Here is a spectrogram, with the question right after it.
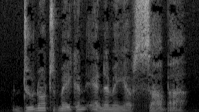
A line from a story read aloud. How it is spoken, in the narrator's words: she whispered quietly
